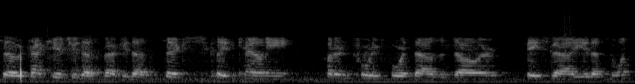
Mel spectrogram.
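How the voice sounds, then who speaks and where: A man with a medium-pitched voice walks buyers through an investment in an explanatory way. He sounds set back from the mic on a phone call, with clear background noise. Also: fairly even intonation, brisk, recorded from a distance. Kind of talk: explanatory business phone conversation.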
